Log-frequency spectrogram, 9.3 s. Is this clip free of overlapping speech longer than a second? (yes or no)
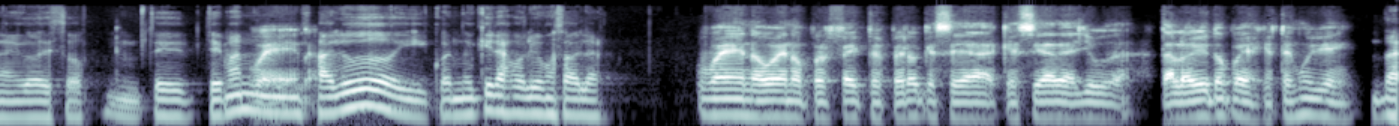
yes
